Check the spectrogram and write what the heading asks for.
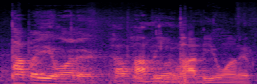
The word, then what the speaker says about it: Papaioannou: Papaioannou. Papaioannou.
